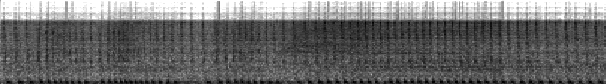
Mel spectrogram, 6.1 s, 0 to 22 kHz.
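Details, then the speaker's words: 100cc motorcycle engine, ridden hard around 90-100, before service with poor mileage: fast, even tick-tick clatter over a steady low idle thump, a mechanical top-end knock, cause not pinned down. "उसमें आप सुनिए कि bike में से, engine में से क्या cut cut cut cut cut cut की आवाज़ आ रही है।"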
